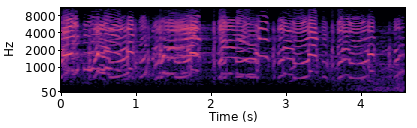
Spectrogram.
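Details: Black-legged kittiwake colony on a point, agitated while feeding chicks: many nasal, wailing 'kitti-wake' calls, which gave the species its English name, overlap in rising and falling phrases with barely a pause between callers.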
